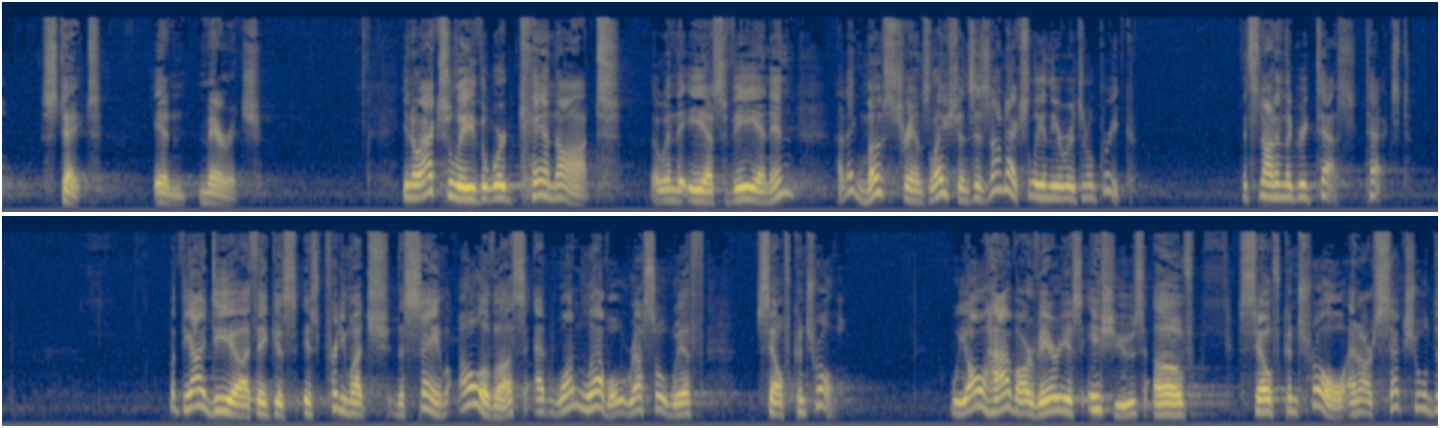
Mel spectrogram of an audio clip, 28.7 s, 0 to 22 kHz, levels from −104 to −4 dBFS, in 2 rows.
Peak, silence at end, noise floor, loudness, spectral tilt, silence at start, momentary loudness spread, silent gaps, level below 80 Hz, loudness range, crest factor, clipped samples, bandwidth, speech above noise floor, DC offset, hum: -10 dBFS; 0 s; -74 dBFS; -29 LUFS; -4 dB/octave; 0.4 s; 16 LU; none; under -90 dBFS; 9 LU; 20 dB; under 0.1%; 17 kHz; 46 dB; under 0.1%; none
